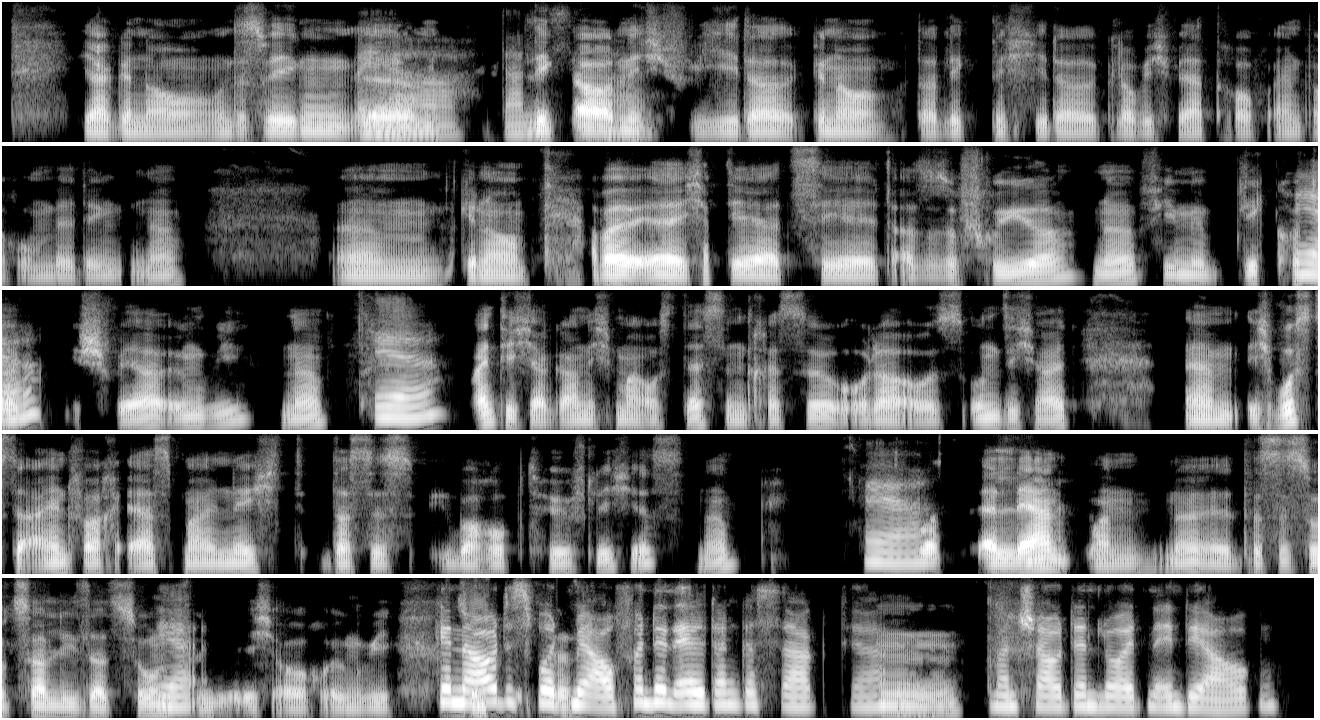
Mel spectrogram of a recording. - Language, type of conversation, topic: German, podcast, Wie wichtig ist dir Blickkontakt beim Sprechen?
- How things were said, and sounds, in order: stressed: "erlernt"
